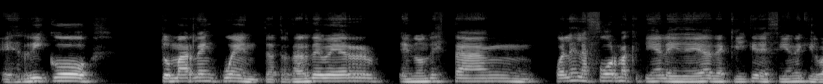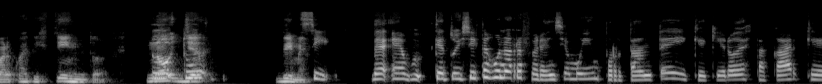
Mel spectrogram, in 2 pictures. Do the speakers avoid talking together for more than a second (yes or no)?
yes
